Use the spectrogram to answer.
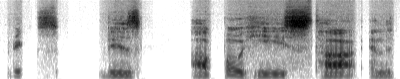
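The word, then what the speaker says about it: Ṛk: All these 9 Riks must be repeated. And when I say Rik, it's because it's spelled R with a dot under it, K. R is the vowel. Don't ask. As in Rig Veda.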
